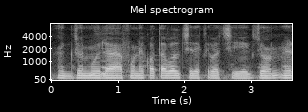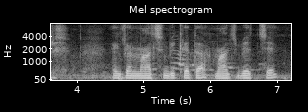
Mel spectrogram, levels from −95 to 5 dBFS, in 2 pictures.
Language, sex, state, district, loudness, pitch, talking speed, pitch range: Bengali, male, Tripura, West Tripura, -17 LUFS, 120 Hz, 115 wpm, 115-120 Hz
